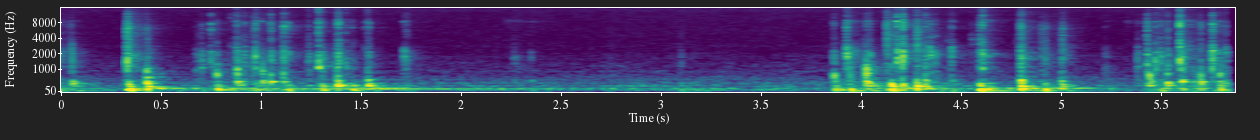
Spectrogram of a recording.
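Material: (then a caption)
Plastic. Both hands' fingertips type on a full-size white and grey mechanical keyboard with plastic keycaps. Quick bursts of short, clacky keystrokes with a low, thocky body sound in the first second and a half, then ease into a quieter stretch of lighter taps. A fast, dense flurry of keystrokes returns near the end.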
